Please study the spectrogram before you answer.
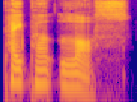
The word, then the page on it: paper loss: British English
